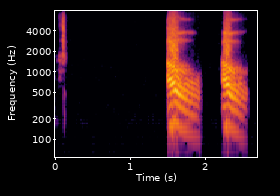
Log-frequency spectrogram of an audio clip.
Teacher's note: tenggorokan yang atas tapi belum sampai yang paling atas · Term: gain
